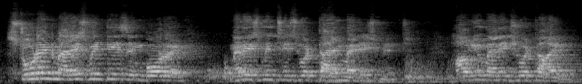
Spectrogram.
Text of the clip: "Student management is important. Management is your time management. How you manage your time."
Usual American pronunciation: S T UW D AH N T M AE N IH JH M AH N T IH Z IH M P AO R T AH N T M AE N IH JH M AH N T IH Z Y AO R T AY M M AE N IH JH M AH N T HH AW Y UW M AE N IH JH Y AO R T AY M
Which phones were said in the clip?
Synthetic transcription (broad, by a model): S T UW D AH N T M AE N IH JH M AH N T IH Z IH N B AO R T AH T M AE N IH JH M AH N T IH Z Y AO R T AY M M AE N IH JH M AH N T HH AW Y UW M AE N IH JH Y AO R T AY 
